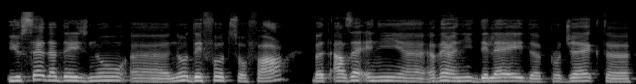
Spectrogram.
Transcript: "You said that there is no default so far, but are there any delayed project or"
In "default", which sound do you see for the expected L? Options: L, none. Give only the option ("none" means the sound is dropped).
none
